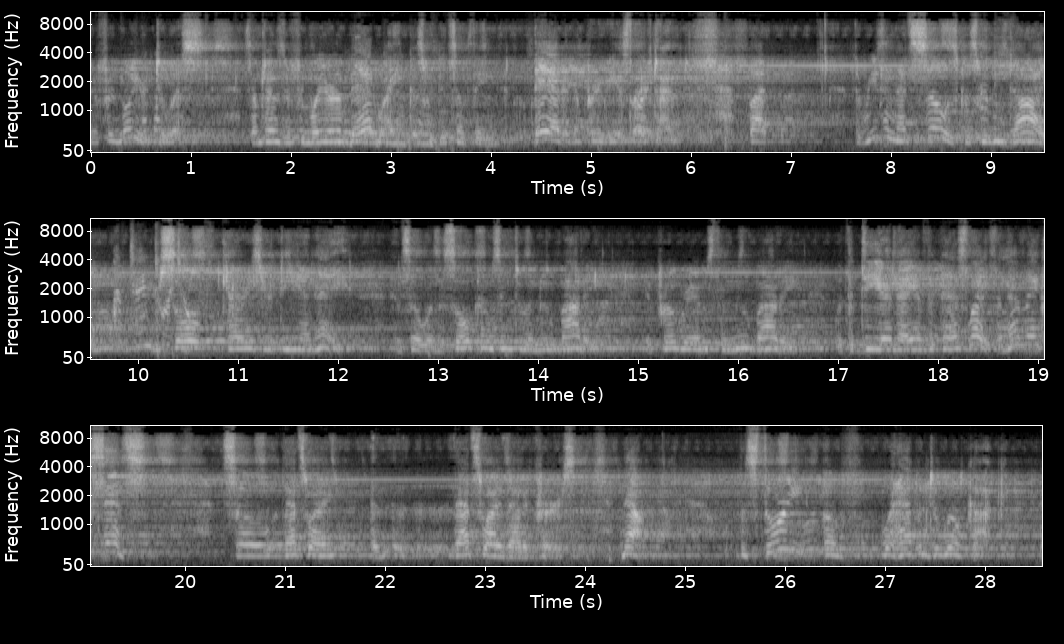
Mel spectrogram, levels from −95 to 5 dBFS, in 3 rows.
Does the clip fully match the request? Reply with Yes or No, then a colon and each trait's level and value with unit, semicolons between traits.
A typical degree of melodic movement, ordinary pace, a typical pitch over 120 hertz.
No: narrow, 1.8 semitones; average, 160 wpm; medium, 140 Hz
